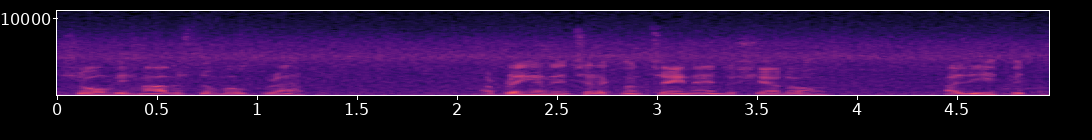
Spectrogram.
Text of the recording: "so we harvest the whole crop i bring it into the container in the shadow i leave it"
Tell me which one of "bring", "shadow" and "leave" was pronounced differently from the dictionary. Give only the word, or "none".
leave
